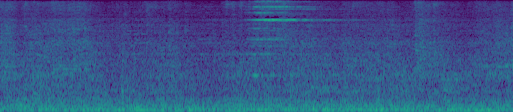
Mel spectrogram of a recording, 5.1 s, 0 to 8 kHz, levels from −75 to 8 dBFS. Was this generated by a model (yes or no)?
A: no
